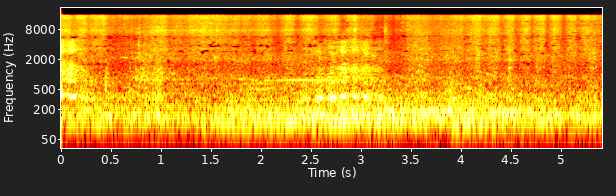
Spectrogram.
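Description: Dry chopped straw and oilseed cake rustling and crackling as hands lift and turn it in a wooden feed trough, with a short goat bleat about halfway through.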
